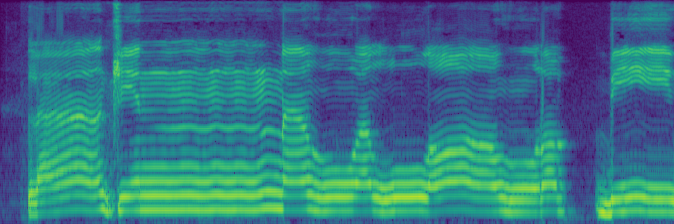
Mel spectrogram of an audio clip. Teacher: ketika kita baca wasal maka kita akan menghilangkan huruf alifnya atau huruf yang bertanda bulat lonjong dianggap tidak ada.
